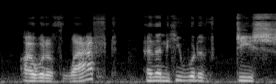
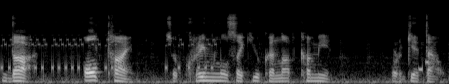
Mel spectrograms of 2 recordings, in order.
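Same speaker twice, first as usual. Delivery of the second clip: lightly voiced Russian sailor, grumbling threat; a hint of a surly Russian seaman; Russian accent sailor. Sailor threatening to throw stowaway overboard, light Russian accent.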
